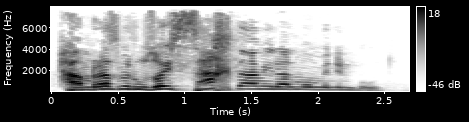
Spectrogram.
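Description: The high end is missing from this recording of a man whose tone is bright and forceful. Speaking to pilgrims, he delivers an ardent sermon full of rhetorical questions, his pitch rising and falling abruptly.

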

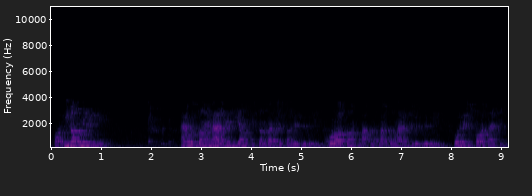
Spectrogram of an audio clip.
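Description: Impassioned man lecturing in an echoey hall. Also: fairly even intonation. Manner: impassioned, swings between loud urging and low asides. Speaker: religious lecturer. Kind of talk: public lecture. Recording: very echoey hall, tinny phone-like sound, faint hiss.

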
